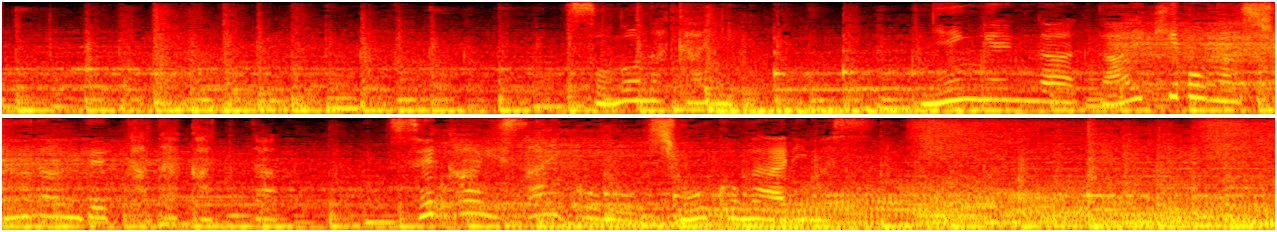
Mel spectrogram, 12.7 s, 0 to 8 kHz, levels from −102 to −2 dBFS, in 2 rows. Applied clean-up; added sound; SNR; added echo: none; none; none; none.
